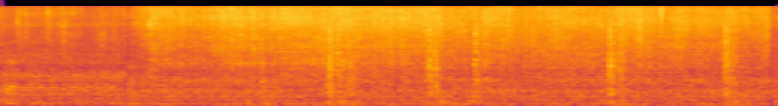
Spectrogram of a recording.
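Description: Egg noodles seasoned with salt, chili powder and pepper fry with a loud, continuous sizzle, and a utensil taps and scrapes against the pan several times as they are stirred.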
